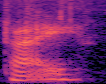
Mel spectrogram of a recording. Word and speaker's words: Pieh: And I saw PIE was the first three letters. I'm like, well, I like pie. And I'm thinking this is pie.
